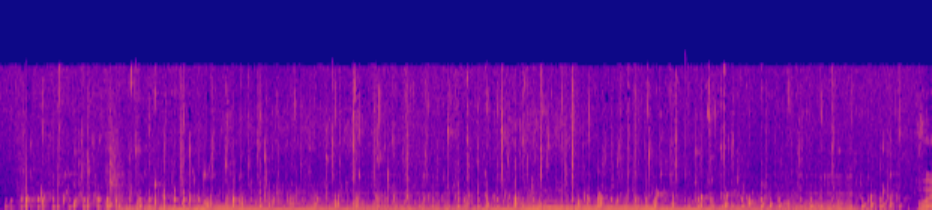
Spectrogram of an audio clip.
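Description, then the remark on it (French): Steady bubbling through a straw into a cup of water, carried on a hummed voice that glides smoothly up and down in pitch twice over about seven seconds, with no spoken words. “Donc une paille, un gobelet, de l'eau et vous faites des bulles.”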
